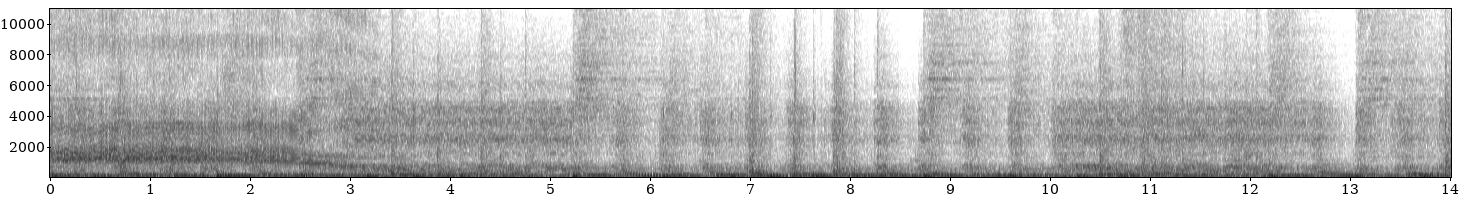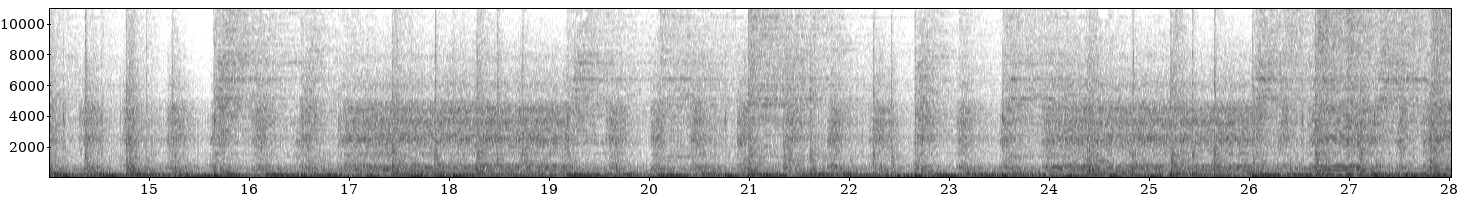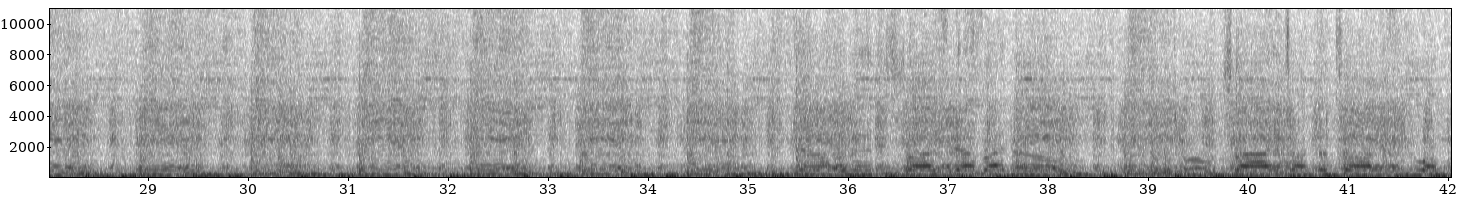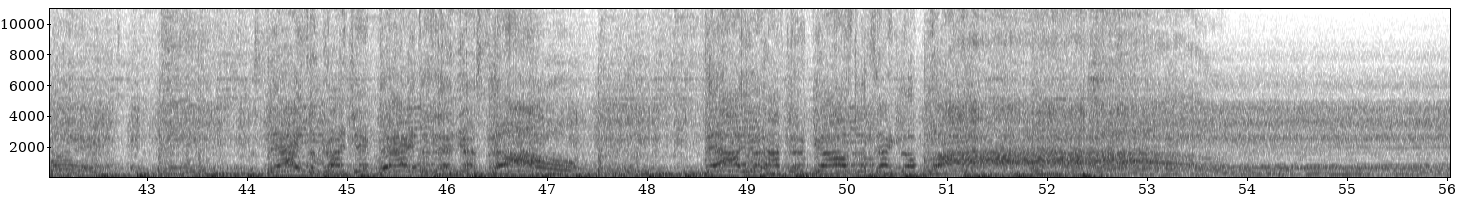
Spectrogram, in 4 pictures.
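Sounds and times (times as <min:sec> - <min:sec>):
steady drum beat: 0:00.0 - 0:53.4
bass guitar: 0:00.0 - 0:56.0
distorted electric guitar riff: 0:00.0 - 0:56.0
heavy rock band playing: 0:00.0 - 0:56.0.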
